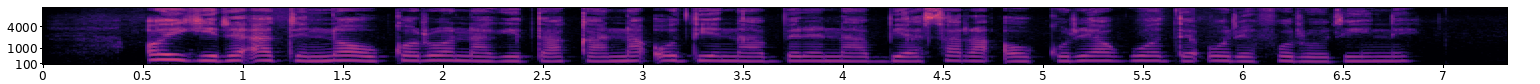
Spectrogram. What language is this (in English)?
Kikuyu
